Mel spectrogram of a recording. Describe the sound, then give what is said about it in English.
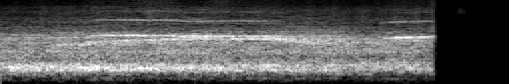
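A large crowd cheers and roars steadily for about two seconds in response to the vice president's remark about firing Gary Gensler, a dense, loud wash of voices and whoops that cuts off abruptly into silence. “Yeah, the crowd always likes when you give a reference to firing Gary Gensler.”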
